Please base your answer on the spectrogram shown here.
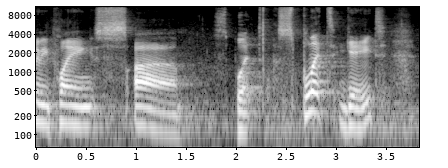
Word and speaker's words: Splitgate: So now, and so we're going to be playing uh split splitgate. Think of banana split. So the reason that he's correcting me is because I've literally said it wrong almost the whole night.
